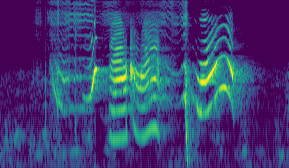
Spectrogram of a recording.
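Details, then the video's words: Pet Indian ringneck (rose-ringed) parakeet, possibly young, talking: high, squeaky speech-like chatter, apparently saying 'mummy', with rising and falling whistled syllables, ending in a sharp upslurred squawk, in a small quiet room. "Indian Parrot talking || baby parrot sound || parrot talking || mummy bolne wala tota"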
